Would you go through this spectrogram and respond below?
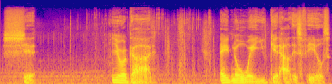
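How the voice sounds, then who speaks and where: An actor playing a gruff, bitter American soldier in a video game, with a blunt, folksy delivery. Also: male voice, deep voice, drawn-out words, slight background noise, full character voice. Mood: anguished, frustrated. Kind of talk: dramatic video game acting. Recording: dramatic music behind the voice.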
